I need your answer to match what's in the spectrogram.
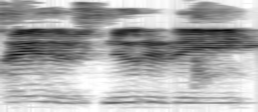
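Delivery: ordinary delivery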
